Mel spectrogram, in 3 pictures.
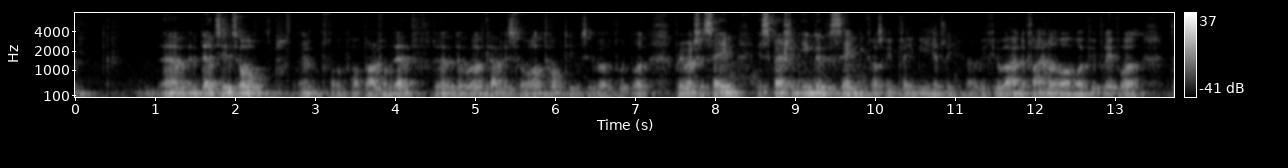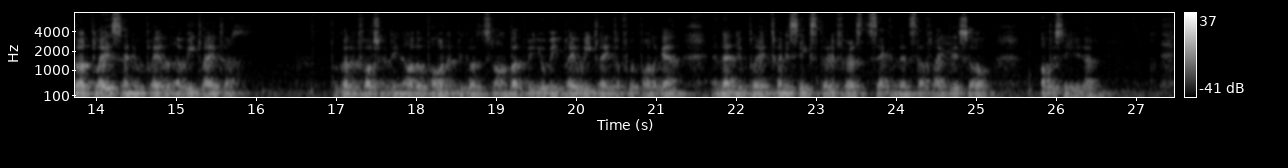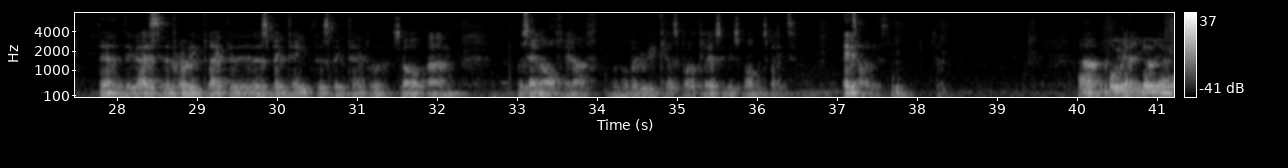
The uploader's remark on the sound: Post-Match Press Conference. Spoke to the media at his press conference after Liverpool beat Crystal Palace 2-0 in Singapore.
